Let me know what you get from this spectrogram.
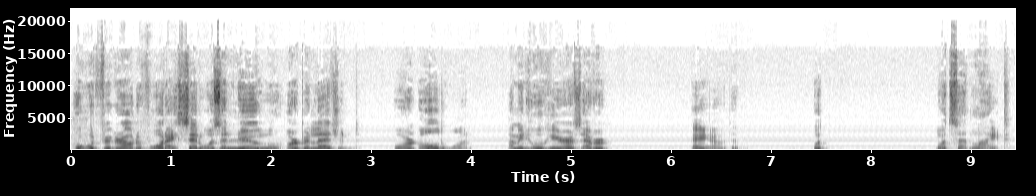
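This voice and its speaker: A man's voice: on the high side, animated, moderate pace, pauses often. An actor playing a flustered male radio host who rambles about conspiracy theories, with a faint mains hum behind.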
